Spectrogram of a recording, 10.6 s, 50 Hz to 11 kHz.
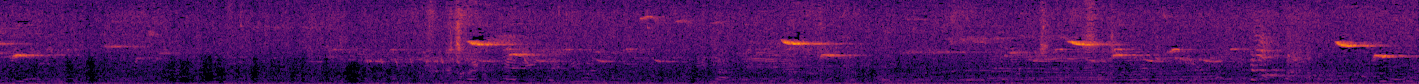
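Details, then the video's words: Common kingfisher parents, male and female, on a fine evening, 20 May, one bringing fish to hidden young; sharp, piercing high whistles recur every two seconds or so against steady low environmental noise. "IJsvogel m en v vangst voor kroost"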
